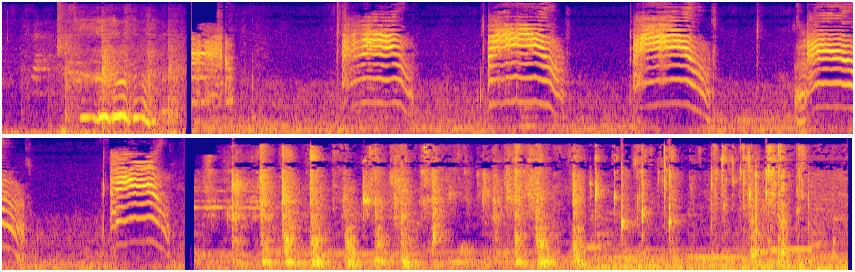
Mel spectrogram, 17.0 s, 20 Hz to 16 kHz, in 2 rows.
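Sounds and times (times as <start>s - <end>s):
kitten meowing: 1.9s - 2.4s, 3.3s - 4.2s, 4.8s - 5.7s, 6.3s - 7.2s, 7.9s - 8.8s, 9.5s - 10.3s.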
